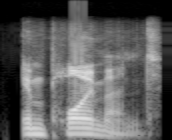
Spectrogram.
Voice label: "Employment", American

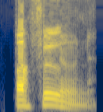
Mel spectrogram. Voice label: "buffoon", American

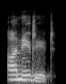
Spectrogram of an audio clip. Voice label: "unaided", Indian

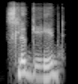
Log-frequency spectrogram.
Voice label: "slugabed", Indian

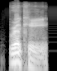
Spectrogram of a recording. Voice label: "rickey", British

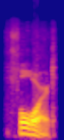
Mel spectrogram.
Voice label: "fort", American

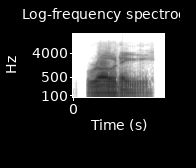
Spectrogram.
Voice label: "roadie", American

